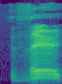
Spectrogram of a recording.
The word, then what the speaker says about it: their: Their children. Vous prononcez their comme ça. Vous zozotez.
